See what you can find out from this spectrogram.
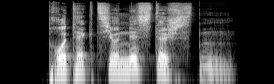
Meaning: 1. superlative degree of protektionistisch 2. inflection of protektionistisch: strong genitive masculine/neuter singular superlative degree
- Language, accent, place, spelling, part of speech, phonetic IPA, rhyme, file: German, Germany, Berlin, protektionistischsten, adjective, [pʁotɛkt͡si̯oˈnɪstɪʃstn̩], -ɪstɪʃstn̩, De-protektionistischsten.ogg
